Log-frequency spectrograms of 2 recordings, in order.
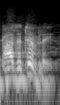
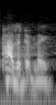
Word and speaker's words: positively: Mary Jane said positively. The word is positively, as in, the way Lux Flakes cut down stocking runs is positively miraculous.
